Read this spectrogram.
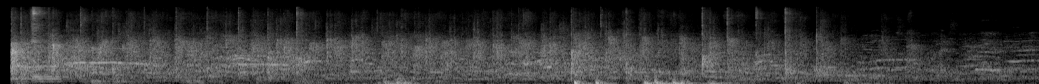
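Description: A group of children play violins, guitars and a cello together in a room with some echo.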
